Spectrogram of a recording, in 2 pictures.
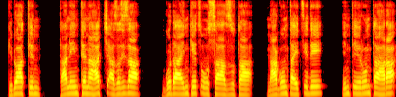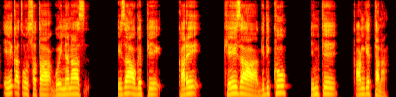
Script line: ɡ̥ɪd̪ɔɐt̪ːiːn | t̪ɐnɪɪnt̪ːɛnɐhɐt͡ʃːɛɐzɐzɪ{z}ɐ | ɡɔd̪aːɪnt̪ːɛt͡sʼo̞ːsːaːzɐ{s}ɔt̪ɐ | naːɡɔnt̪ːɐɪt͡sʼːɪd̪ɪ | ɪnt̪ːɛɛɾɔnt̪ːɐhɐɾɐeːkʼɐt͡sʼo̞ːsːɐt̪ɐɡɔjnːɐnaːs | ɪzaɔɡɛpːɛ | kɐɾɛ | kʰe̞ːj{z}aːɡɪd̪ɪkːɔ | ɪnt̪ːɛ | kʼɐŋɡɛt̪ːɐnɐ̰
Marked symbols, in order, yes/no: yes, no, yes

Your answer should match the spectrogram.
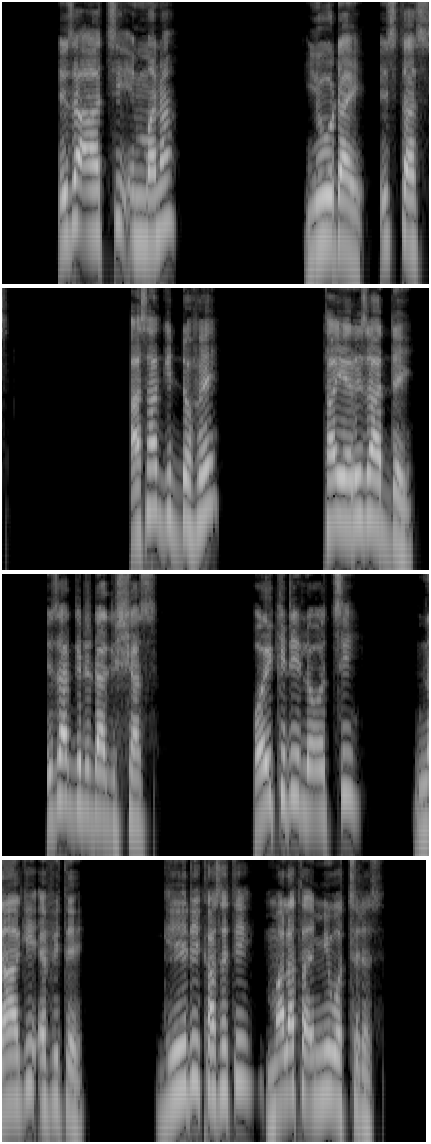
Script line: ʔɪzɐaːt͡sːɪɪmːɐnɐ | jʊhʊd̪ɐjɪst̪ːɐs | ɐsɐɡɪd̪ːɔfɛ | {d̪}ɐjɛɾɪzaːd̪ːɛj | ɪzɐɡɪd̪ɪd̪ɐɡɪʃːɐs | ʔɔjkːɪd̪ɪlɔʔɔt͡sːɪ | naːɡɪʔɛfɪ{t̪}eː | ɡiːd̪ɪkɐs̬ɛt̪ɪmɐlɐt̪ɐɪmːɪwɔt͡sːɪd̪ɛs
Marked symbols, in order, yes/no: no, yes

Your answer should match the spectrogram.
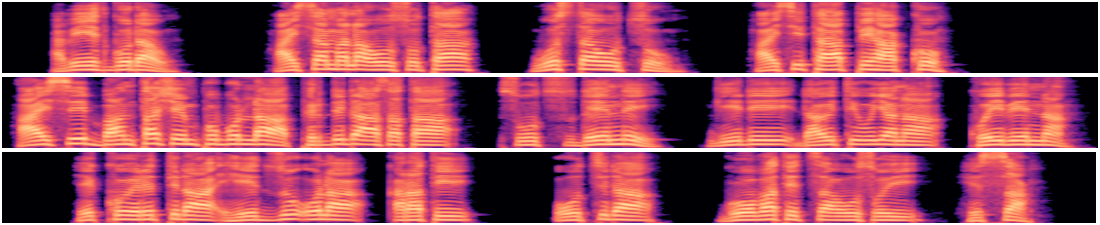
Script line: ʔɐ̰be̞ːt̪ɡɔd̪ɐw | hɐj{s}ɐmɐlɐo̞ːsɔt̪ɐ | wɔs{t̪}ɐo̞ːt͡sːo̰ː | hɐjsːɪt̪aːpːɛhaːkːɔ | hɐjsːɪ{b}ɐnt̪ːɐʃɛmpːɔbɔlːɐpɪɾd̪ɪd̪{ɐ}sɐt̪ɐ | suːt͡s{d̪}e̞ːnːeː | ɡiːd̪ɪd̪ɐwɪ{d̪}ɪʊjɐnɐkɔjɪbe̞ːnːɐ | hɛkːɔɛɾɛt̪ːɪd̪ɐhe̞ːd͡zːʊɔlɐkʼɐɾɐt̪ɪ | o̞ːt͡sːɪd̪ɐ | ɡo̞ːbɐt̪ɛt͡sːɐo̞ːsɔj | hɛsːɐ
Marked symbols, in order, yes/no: no, yes, yes, no, yes, no

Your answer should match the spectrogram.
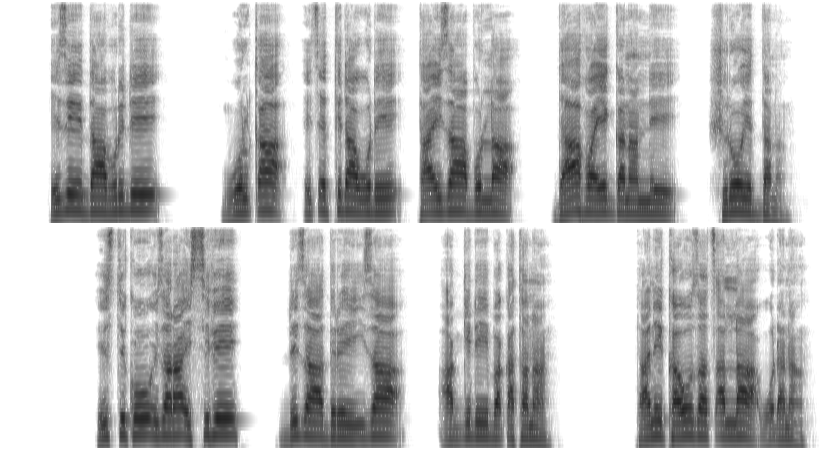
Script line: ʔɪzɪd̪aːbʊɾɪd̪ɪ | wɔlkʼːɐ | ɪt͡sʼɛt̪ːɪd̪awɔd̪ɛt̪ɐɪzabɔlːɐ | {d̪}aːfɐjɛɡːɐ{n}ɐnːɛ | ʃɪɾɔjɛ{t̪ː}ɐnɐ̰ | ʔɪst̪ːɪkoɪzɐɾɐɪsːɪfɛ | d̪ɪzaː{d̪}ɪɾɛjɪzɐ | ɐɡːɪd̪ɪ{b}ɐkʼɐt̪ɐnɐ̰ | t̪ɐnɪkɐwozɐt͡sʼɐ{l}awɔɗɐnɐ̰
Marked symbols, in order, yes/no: yes, yes, no, yes, yes, no

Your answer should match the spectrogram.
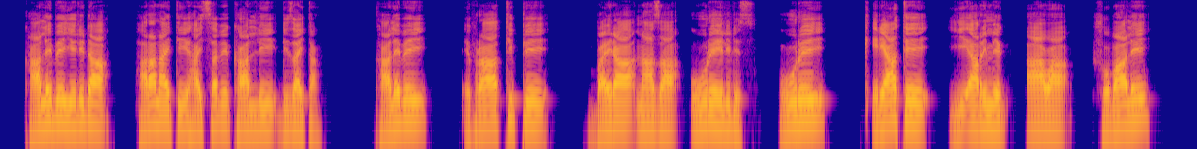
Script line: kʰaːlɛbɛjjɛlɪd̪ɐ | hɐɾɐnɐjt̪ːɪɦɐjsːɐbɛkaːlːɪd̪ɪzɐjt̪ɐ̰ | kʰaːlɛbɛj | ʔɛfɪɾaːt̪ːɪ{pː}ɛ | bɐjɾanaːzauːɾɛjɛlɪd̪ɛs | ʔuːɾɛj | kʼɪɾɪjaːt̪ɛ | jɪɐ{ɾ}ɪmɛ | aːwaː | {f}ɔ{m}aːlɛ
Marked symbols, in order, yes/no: yes, yes, no, no

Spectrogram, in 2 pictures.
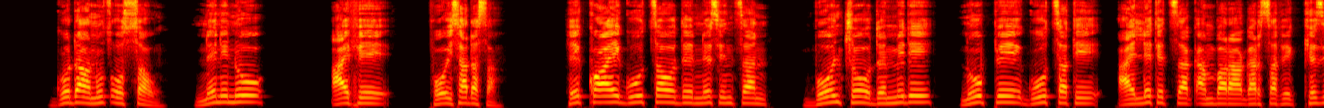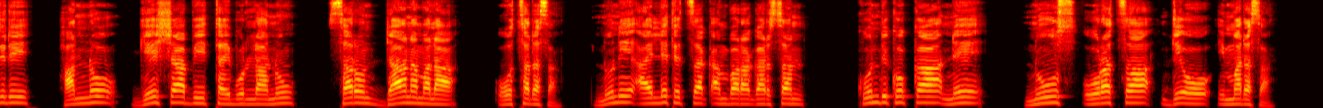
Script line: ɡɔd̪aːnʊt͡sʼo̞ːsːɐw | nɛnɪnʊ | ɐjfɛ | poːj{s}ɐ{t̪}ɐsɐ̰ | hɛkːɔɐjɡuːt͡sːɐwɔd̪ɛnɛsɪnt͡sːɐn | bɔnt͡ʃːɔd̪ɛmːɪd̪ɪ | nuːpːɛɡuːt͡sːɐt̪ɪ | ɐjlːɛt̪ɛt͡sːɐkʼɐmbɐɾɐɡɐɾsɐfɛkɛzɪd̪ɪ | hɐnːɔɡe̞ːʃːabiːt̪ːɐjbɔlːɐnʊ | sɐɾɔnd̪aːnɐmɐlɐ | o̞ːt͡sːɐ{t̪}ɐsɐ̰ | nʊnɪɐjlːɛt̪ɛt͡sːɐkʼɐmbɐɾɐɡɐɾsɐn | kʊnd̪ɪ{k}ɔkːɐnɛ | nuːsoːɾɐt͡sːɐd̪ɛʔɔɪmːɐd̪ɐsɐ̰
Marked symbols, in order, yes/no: yes, no, no, yes

